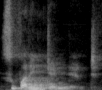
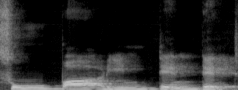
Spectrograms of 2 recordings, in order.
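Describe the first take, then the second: First: Said in the usual way. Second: superintendent drawn out very slowly as সু-পা-রিন-টেন-ডেন্ট; syllable by syllable. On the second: Shown as a demonstration. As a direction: say superintendent in five even, separate beats. (Superintendent ধীরে, syllable ভেঙে ভেঙে) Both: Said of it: "তাহলে কি বললাম?".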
